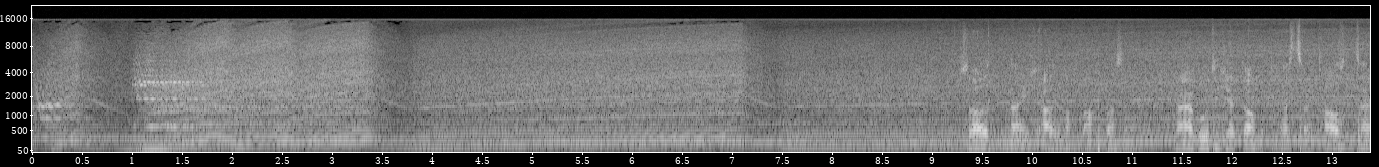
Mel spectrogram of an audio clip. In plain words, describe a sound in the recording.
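A racing car engine accelerates hard, rising in pitch and dropping at each gear change.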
